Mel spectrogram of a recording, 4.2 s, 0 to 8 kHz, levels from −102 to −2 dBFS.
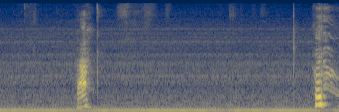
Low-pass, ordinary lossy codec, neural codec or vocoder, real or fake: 7.2 kHz; none; none; real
